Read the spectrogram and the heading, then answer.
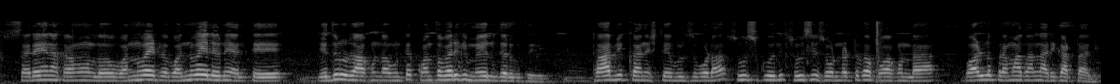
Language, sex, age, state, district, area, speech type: Telugu, male, 60+, Andhra Pradesh, Bapatla, urban, spontaneous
